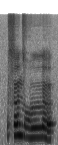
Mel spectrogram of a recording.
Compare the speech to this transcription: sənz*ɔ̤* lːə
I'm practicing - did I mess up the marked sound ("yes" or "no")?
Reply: no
